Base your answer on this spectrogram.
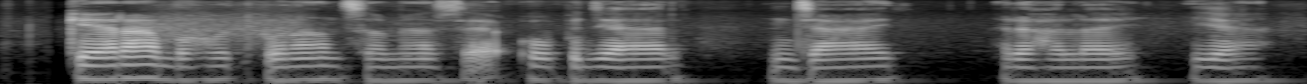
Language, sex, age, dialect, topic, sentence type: Maithili, male, 18-24, Bajjika, agriculture, statement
